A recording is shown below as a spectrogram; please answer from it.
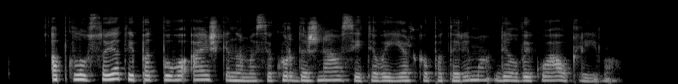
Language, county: Lithuanian, Klaipėda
